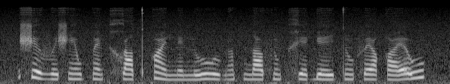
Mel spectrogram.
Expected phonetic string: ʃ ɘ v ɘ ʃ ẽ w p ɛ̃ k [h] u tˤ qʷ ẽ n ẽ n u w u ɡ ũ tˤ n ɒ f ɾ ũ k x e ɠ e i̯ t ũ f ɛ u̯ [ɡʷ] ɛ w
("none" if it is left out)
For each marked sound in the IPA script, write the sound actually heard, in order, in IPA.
x, qʷ

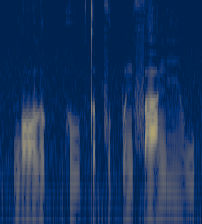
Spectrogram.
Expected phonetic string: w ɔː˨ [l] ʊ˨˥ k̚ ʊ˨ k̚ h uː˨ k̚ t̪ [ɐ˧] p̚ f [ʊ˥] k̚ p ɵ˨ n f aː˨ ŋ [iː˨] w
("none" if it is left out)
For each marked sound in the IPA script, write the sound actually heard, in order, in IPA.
l, ɐ˧, ʊ˨˥, iː˨

